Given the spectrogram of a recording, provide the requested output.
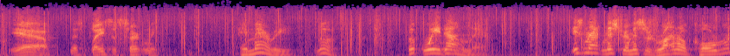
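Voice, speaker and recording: A man's high pitch with very wide pitch swings, a moderate pace and long, frequent pauses, over noticeable background noise. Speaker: radio comedian in a scripted sketch. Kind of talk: old-time radio comedy show. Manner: exasperated, stingy and vain.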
